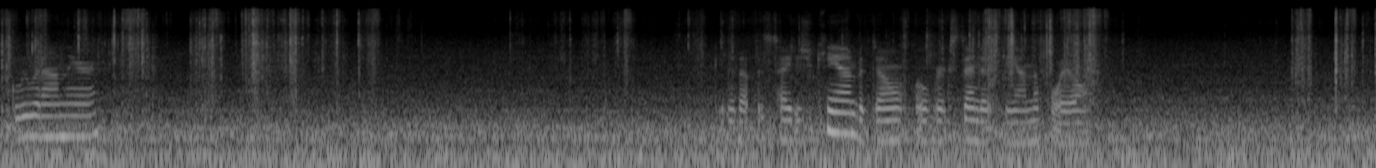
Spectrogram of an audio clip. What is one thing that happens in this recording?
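Aluminium foil crinkles and rustles.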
